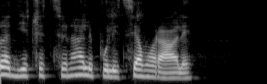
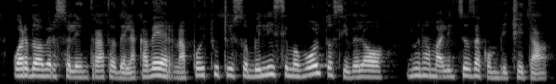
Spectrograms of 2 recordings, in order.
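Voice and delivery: ordinary delivery, nothing marked

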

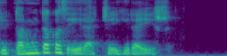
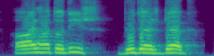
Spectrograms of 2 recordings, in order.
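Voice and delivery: slow, loud and higher insult; defiant comeback; 4 semitones higher, 7 dB louder, slower than usual. A narrator's reading. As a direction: spit it right back. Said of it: "kontrázott Boldizsár".

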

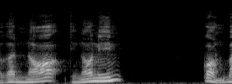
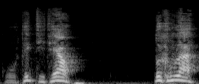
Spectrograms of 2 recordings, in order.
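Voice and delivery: heated, louder, higher refusal; angry refusal; 6 semitones higher, 4 dB louder, faster than usual. Acted. Man refusing partner's plan in a quarrel, angry. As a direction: refuse flat out, pushing up at the end.

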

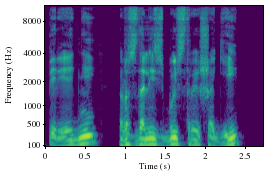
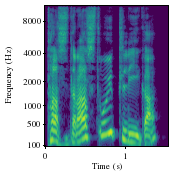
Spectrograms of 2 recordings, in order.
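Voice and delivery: retold cry; 9 semitones higher than usual. Schomberg confesses his cowardly cheer, retold high cry. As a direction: quote your own shout in a raised voice. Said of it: "Крикнул".

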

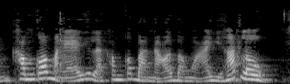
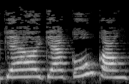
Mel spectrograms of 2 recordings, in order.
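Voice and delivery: mock cry for help; 5 semitones higher than usual. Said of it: "con kêu cha quá trời luôn".

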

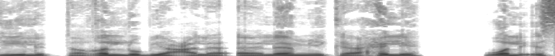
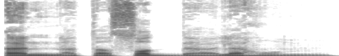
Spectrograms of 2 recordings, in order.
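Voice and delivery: low, slow, soft and grave; stern; 8 semitones lower, 5 dB quieter than usual. A narrator's reading. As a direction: answer sternly, unhurried and deep. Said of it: "أجابه أدهم في صرامة".

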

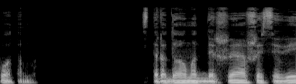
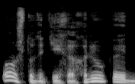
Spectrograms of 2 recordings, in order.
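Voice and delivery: plain reading voice

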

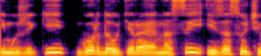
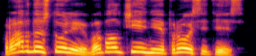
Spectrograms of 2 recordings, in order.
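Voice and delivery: high calling voice to a crowd; shouting to the crowd; 9 semitones higher than usual. A narrator's reading. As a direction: project over the square. Addressing the crowd loudly.

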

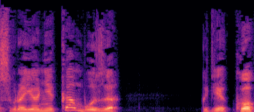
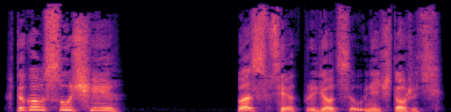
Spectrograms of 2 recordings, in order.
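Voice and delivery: high-pitched, regretful threat; mock-sad threat; 12 semitones higher than usual. A narrator's reading. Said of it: "печально улыбнулся Мамис".

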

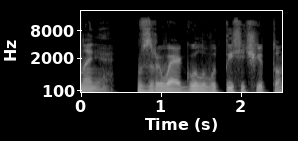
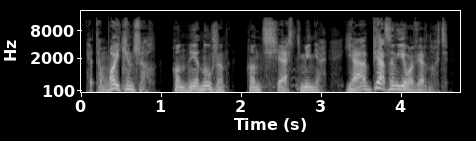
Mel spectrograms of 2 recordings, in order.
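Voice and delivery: louder and higher, obsessed; frantic pleading; 6 semitones higher, 8 dB louder than usual. Acted. Possessed necromancer crawling after his dagger, loud and frantic. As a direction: clutch at what's yours, frantic.

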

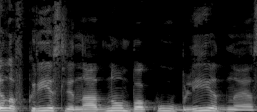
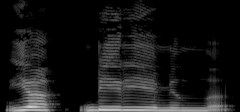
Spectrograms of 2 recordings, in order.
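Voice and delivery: timid, higher, slow confession; fearful; 5 semitones higher, 4 dB louder, slower than usual. Acted. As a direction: admit it slowly, afraid. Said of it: "со страхом проговорила".

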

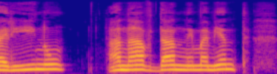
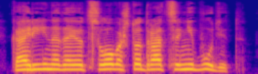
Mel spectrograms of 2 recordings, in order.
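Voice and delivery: loud, raised announcement; calling out assurance; 4 semitones higher, 6 dB louder than usual. A narrator's reading. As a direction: declare it loudly through the door. Shouting assurance through the door. (громко, через дверь)

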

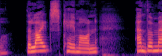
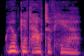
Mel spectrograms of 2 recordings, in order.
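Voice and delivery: breath-only, hushed reassurance; whisper; 5 dB quieter than usual. A narrator's reading. Harold promises his fellow captive they will escape, whispering. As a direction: whisper it so the captors can't hear. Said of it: "Harold whispered".

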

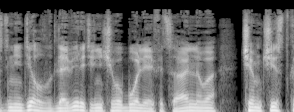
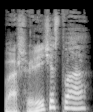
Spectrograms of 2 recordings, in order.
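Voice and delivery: high jester voice calling out; cheerful fool calling the king; 8 semitones higher than usual. Acted. Fool calls the king awake. (высокий шутовской оклик)

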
